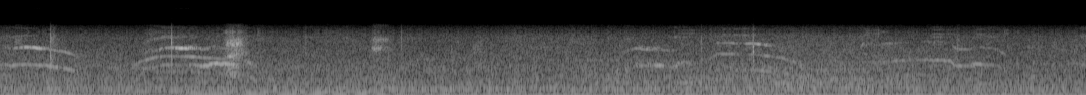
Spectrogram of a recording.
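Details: A hungry kitten at a cat cafe gives softer, scattered meows. Short sliding cries are spaced a second or two apart, with a few small clicks. A steady low hum dominates.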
